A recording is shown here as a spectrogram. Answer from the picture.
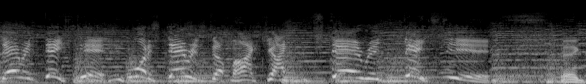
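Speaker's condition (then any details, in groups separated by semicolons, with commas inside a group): No condition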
